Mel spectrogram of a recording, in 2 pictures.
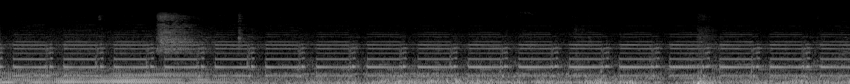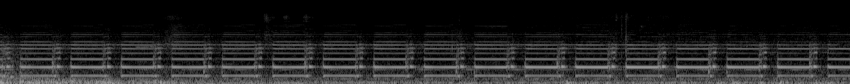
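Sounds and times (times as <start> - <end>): level crossing alarm beeping: 0.0 - 17.0.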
